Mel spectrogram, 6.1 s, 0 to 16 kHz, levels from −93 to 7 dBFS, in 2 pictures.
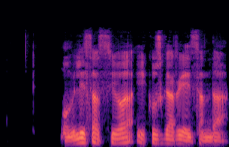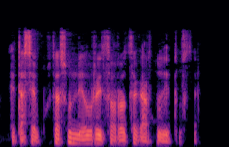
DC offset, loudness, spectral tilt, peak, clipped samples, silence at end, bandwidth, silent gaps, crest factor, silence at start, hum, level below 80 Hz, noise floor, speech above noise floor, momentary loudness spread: under 0.1%; -27 LUFS; -4.5 dB/octave; -8 dBFS; under 0.1%; 0.45 s; 7.8 kHz; none; 20 dB; 0.8 s; none; -66 dBFS; -61 dBFS; 33 dB; 9 LU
